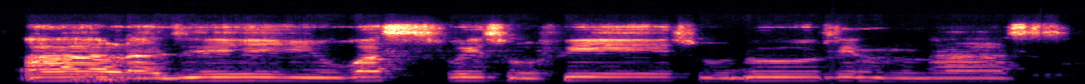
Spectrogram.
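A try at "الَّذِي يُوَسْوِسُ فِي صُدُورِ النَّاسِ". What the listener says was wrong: Di sini masuknya allazi itu jangan diperpanjang ya. Allazi bukan, tapi allazi. Dan yang terakhirnya jangan lupa dipanjangkan juga. Sudurin nas. Rinnas panjang ya. Rinnas.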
